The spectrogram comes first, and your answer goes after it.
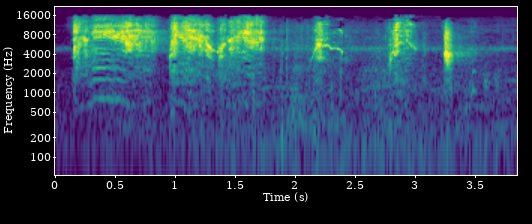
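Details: Pampered young macaque whistling angrily when he disagrees: shrill, high-pitched squealing whistles in two long bursts of about a second each, followed by several shorter sharp squeaks, with a steady faint high tone in the background.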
